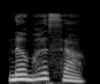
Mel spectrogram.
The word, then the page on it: ನಭಸ: nabhasa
